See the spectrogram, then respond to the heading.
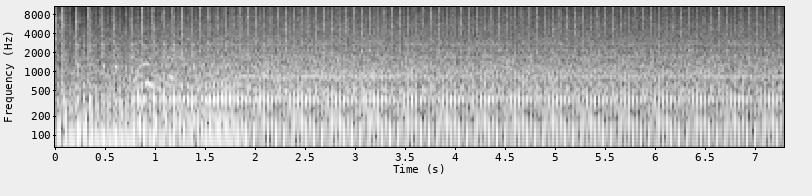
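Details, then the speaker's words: John Deere L100 riding mower, after valve adjustment, weak starter suspected, smoking: uneven chuffing beat about two and a half pulses a second, never smooths out; rough running, owner suspects bad fuel. "we're going for a rip ties are really flat and it doesn't sound right but that's tomorrow I think it's got bad fuel by the smoke and everything"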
